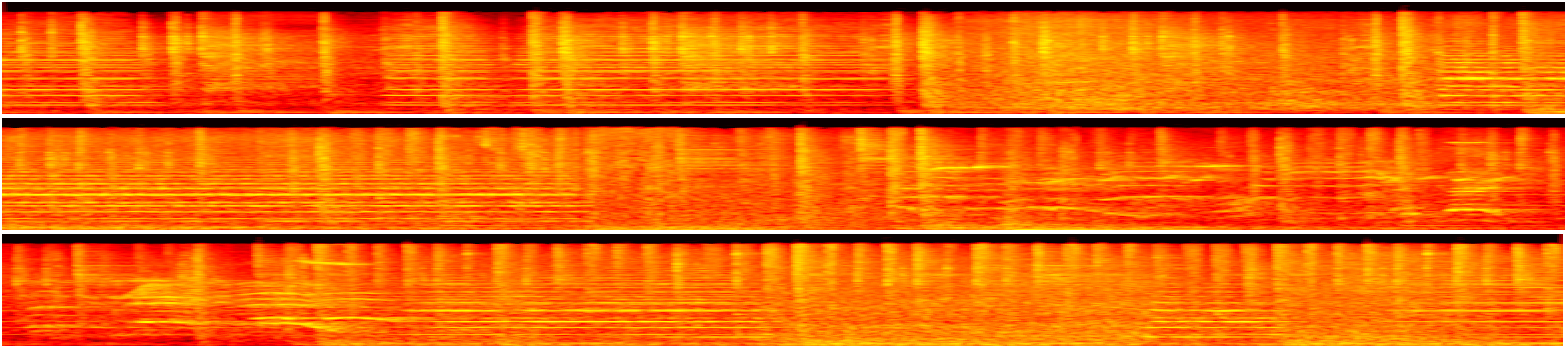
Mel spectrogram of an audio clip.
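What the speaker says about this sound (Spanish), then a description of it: "Ahora se detuvo el tren porque la gente empezó a gritarle." A train rumbles along rails and slows to a halt with a loud sustained horn blasting repeatedly, heard up close with people talking and shouting throughout.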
